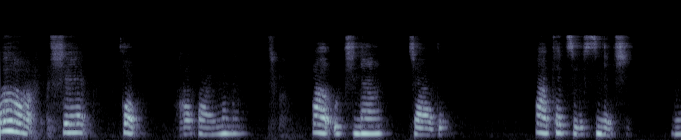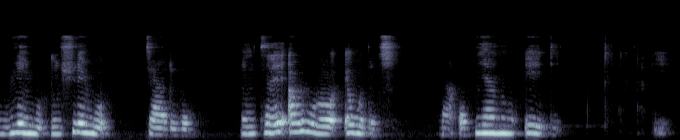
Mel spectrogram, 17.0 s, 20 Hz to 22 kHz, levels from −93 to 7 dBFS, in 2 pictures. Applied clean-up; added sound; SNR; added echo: neural mask model DeepFilterNet 3.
